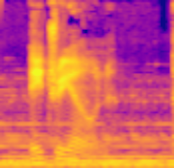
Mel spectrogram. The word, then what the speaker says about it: Patreon: We've even got one of those Patron things, Patreon. I always pronounce it like the tequila.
